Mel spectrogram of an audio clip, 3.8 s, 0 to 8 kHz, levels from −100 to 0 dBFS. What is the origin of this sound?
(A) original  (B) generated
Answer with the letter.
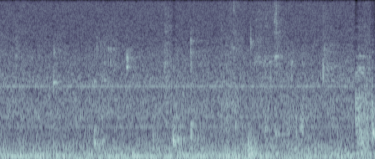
A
